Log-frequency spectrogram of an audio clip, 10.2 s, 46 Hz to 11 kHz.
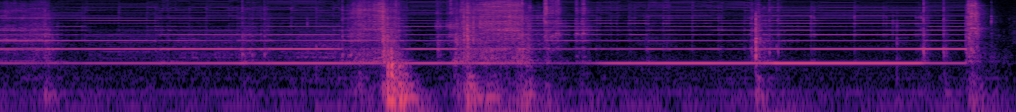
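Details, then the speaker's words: MN Model MN99S D90 RC crawler on bench with freshly charged battery, investigating loss of power while climbing: steady high-pitched whine with handling knocks, owner thinks it comes from the electronic speed control. "So that noise, I think that's electronic speed control."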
